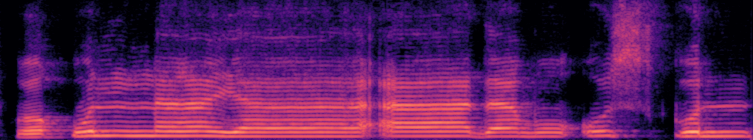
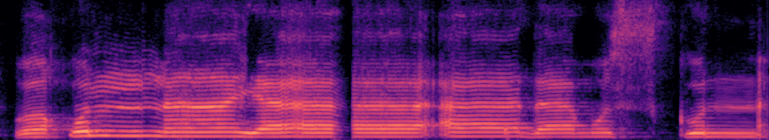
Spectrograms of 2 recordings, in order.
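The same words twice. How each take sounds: First: An extra vowel is voiced before skun. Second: Adamu runs straight into skun without a vowel. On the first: The speaker calls it wrong. "tidak boleh" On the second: The speaker calls it right. "kalau dibaca langsung"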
